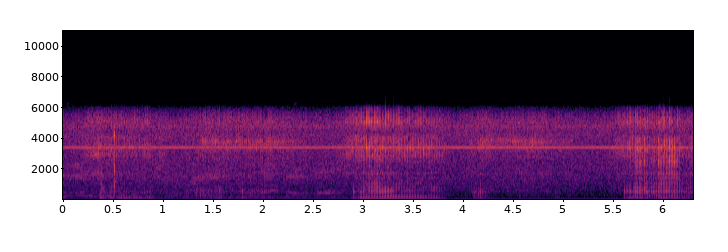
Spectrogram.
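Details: Two low, rattling snore sounds over steady room noise; snoring.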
